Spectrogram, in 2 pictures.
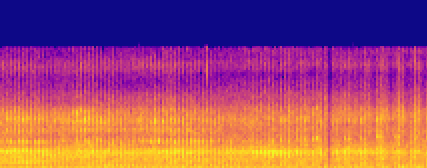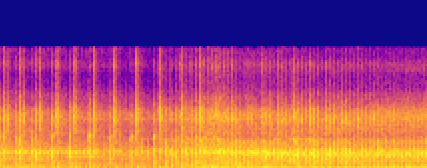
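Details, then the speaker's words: Old military truck diesel suspected of having a dead injector: harsh drone with an uneven, lumpy beat and irregular knocks, like a cylinder dropping out; misfire suspected from the injector, not confirmed. "It's got an injector down, I believe."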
